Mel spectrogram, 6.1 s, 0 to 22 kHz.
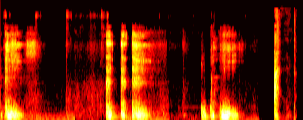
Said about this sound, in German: Aber dieses ewige da reingeräuspere, ganz ehrlich, wenn ich mich räuspern muss, meistens, wenn ich dran denke, 9 von 10 Fällen mute ich schnell mein Mikrofon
